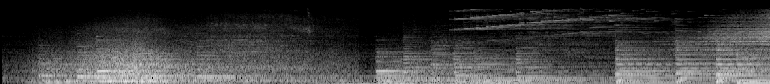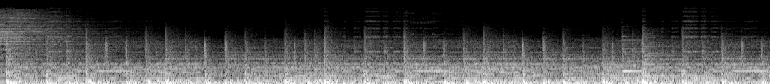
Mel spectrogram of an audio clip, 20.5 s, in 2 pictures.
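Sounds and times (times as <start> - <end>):
documentary background music: 0.1 - 20.5.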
